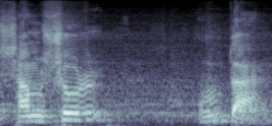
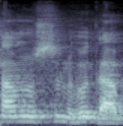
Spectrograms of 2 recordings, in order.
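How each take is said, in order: First: The first name ends with an R sound. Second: The first name ends with an L sound. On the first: The speaker calls it wrong. "একটু উচ্চারণ আলাদা হলো" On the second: The speaker calls it right. "আমার নাম শামসুল হুদা"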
